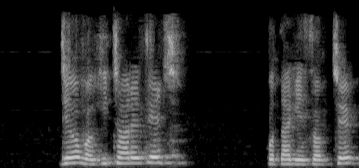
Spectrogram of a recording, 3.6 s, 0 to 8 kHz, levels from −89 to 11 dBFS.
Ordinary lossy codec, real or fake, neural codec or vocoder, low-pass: AAC, 32 kbps; fake; vocoder, 22.05 kHz, 80 mel bands, HiFi-GAN; 7.2 kHz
